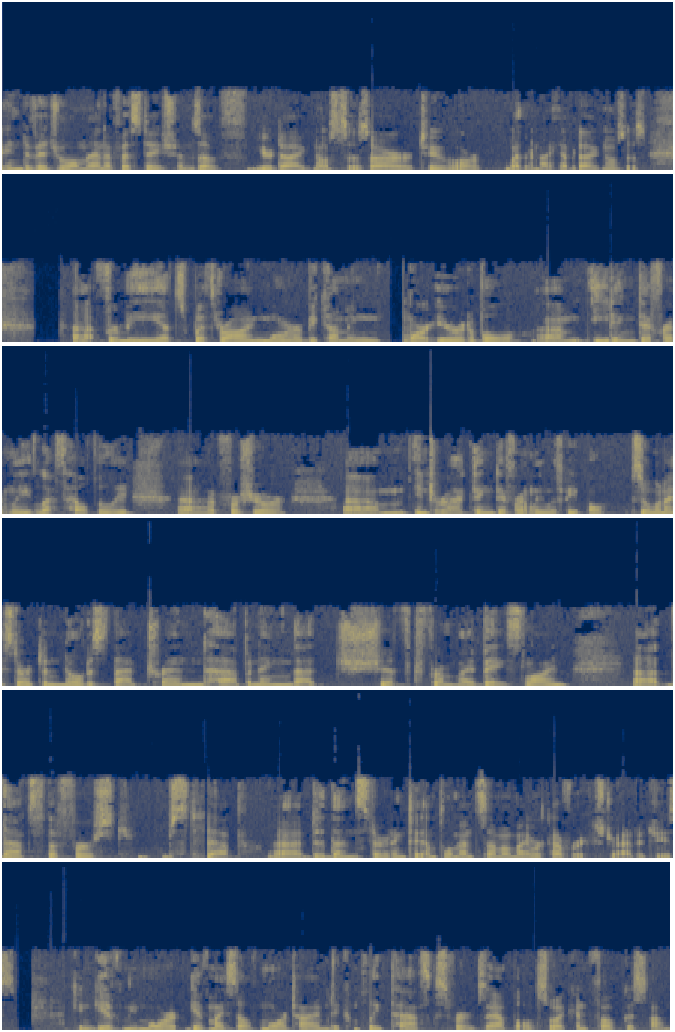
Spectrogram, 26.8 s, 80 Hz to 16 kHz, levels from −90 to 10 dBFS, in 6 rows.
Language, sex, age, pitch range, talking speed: English, male, 30-49, 105-125 Hz, 190 wpm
